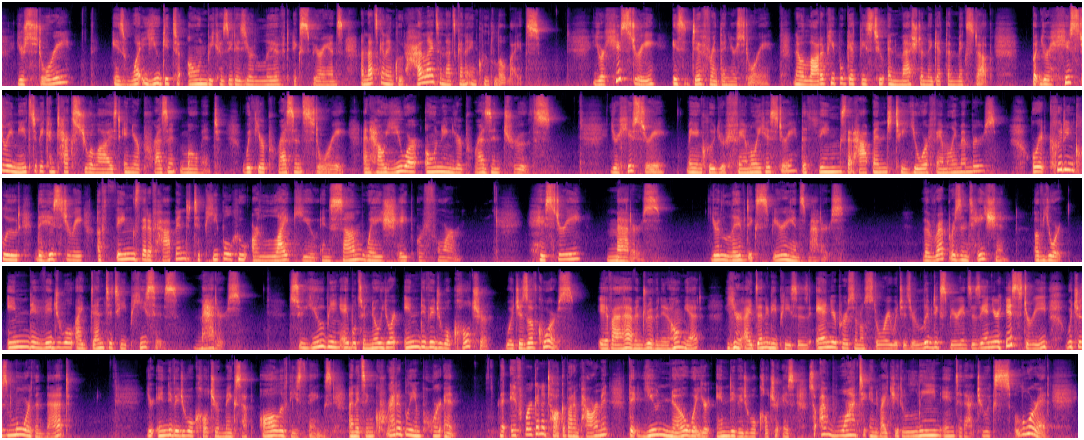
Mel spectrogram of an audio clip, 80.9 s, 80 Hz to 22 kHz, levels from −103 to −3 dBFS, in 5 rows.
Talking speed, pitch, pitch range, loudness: 150 wpm, 200 Hz, 180-220 Hz, -20 LUFS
